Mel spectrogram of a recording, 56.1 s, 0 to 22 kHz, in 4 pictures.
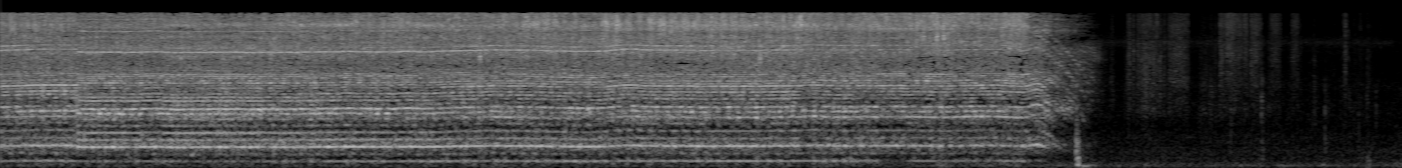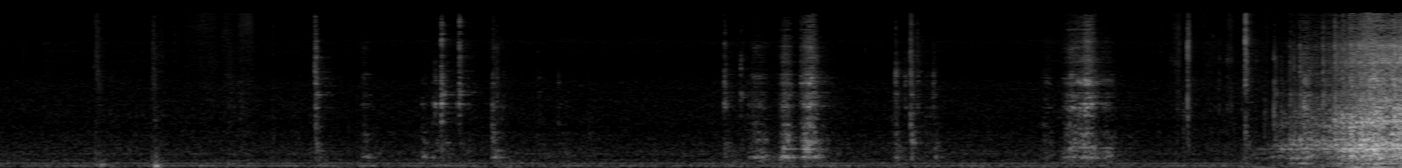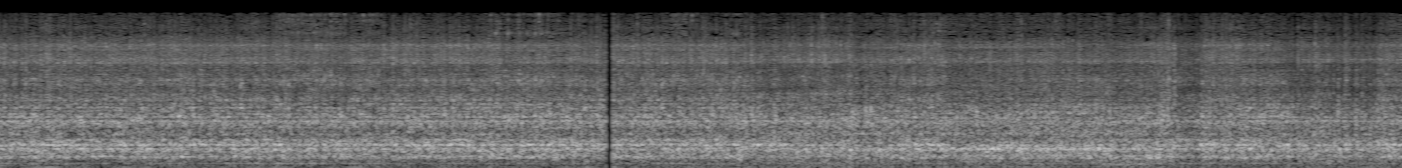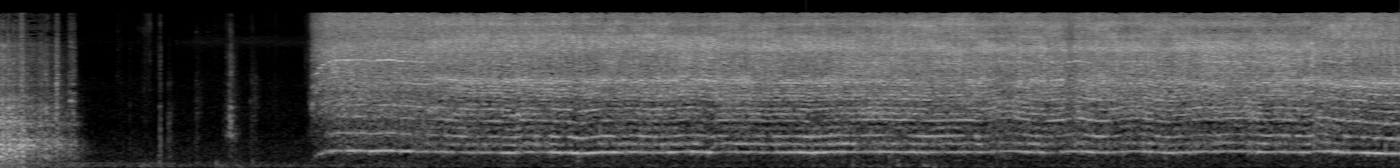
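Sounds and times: drill press boring metal: 0:26.8 - 0:42.9, 0:45.2 - 0:56.0
second drill starting: 0:26.8 - 0:42.9, 0:45.2 - 0:55.5.

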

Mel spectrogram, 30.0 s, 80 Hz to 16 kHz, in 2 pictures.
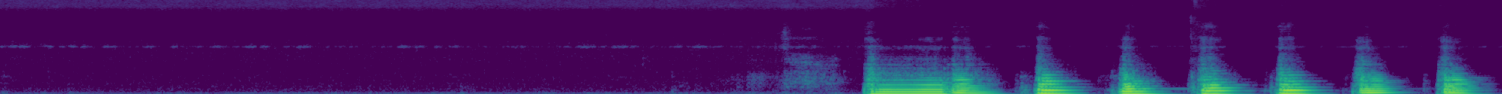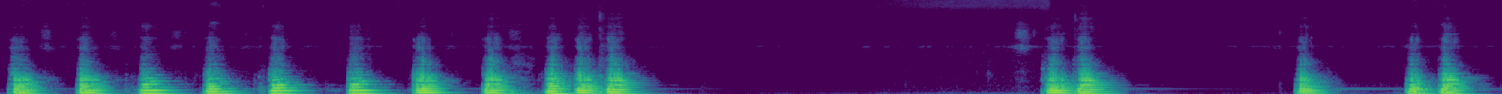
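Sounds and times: solo tuba melody: 0:08.6 - 0:21.7, 0:25.4 - 0:26.4, 0:28.0 - 0:30.0.

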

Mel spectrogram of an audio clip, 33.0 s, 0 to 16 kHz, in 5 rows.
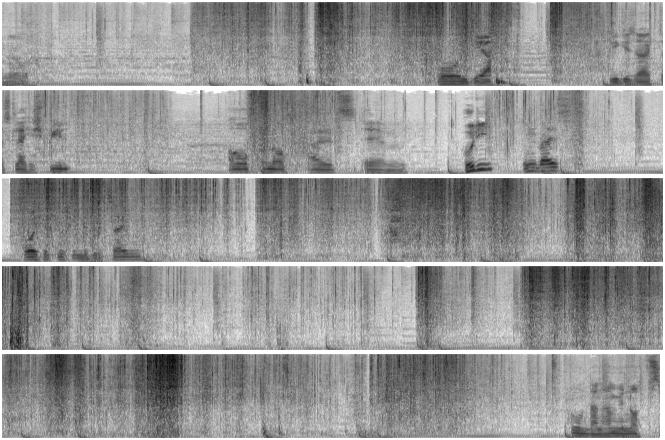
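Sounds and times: quiet background music: 0:00.0 - 0:33.0
packaging and clothing rustling: 0:00.1 - 0:10.6, 0:11.3 - 0:32.0.

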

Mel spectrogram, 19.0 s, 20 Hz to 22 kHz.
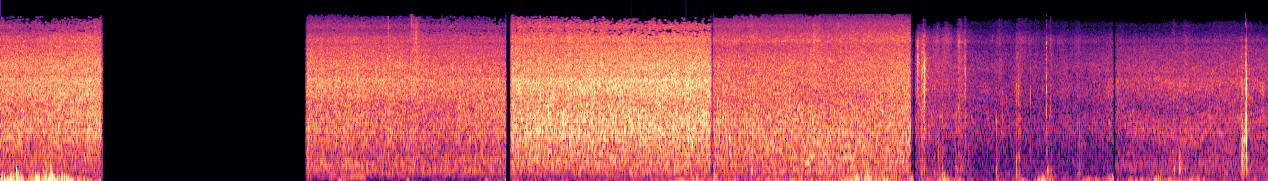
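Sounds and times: stream water rushing: 0:04.6 - 0:13.7.

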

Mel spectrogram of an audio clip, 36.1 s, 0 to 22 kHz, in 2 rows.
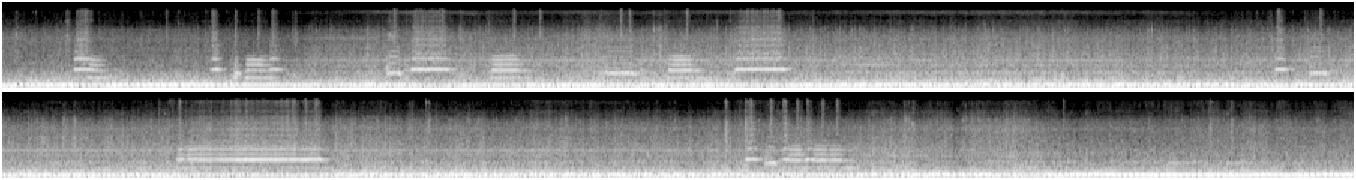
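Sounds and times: diesel locomotive engine drone: 0:00.0 - 0:36.0
air horn toots and blast: 0:00.9 - 0:01.6, 0:02.8 - 0:04.0, 0:05.1 - 0:07.2, 0:08.0 - 0:10.6, 0:11.2 - 0:12.0, 0:16.9 - 0:18.0, 0:20.3 - 0:22.5, 0:27.9 - 0:29.6.

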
